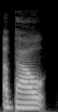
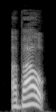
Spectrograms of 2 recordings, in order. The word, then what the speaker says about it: about: When you say about, it's not about, it's about.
